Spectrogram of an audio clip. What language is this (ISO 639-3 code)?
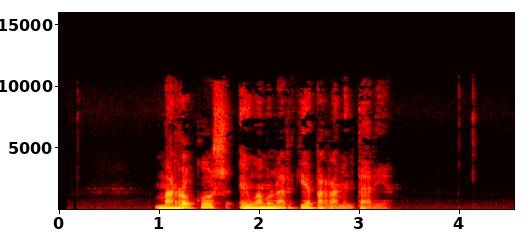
glg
